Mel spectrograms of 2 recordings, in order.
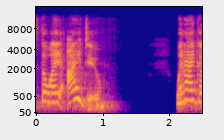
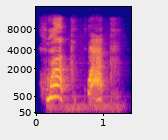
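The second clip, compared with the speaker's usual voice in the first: high shouted quack; duck quack; 11 semitones higher than usual. Retold or imitated. Duck noise in storytime.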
